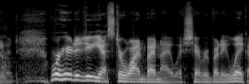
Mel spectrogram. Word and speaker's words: Yesterwynde: commenters who did say it's pronounced yester wind as in Winding a clock not wind as in windmill so it made me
